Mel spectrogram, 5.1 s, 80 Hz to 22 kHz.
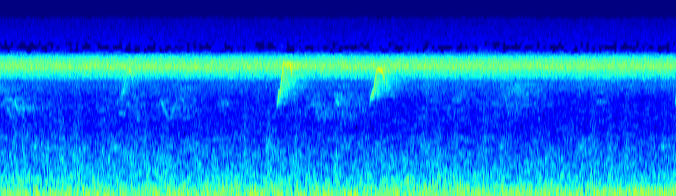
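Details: A juvenile Acadian flycatcher on the Wetmore Valley trail, Cuyahoga Valley National Park, Summit County, Ohio, on 26 August 2017, gives a few sharp, upslurred peet notes about a second apart over a steady high insect drone.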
